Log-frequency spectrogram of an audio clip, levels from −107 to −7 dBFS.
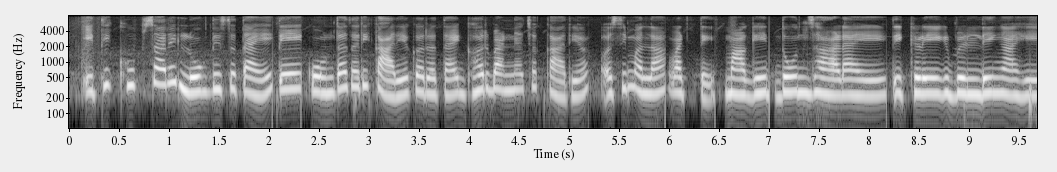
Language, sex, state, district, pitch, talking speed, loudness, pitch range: Marathi, female, Maharashtra, Nagpur, 255 Hz, 155 wpm, -21 LUFS, 240-295 Hz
